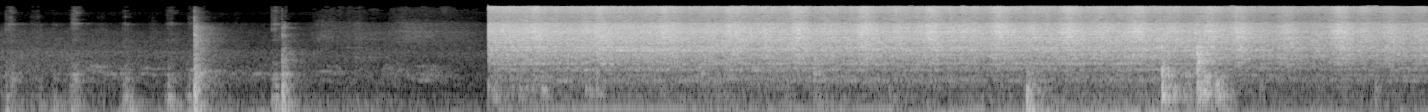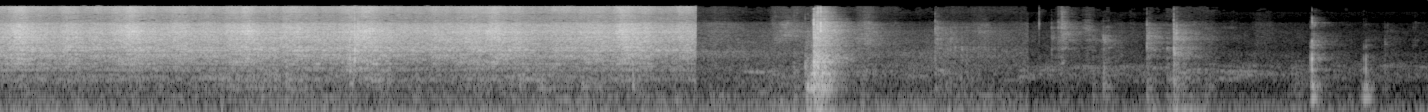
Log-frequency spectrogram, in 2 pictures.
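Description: A hand bench brush sweeping shavings across a work mat: a loud, steady, scratchy hiss of bristles that starts suddenly about four seconds in and stops abruptly after about twelve seconds. A few sharp clicks and knocks come before and after it.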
